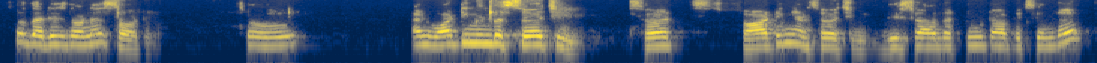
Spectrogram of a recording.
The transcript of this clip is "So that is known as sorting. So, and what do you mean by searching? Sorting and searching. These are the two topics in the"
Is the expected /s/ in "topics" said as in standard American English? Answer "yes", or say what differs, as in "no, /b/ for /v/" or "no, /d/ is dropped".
yes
